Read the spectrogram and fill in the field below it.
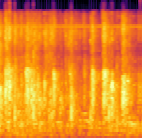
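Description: An audience claps at a retirement function in a short, dense burst of applause that rises and falls, with a voice faintly underneath.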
